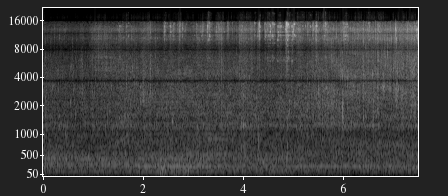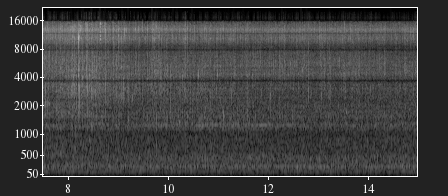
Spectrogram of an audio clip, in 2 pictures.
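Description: Gray water drains in a steady trickling rush from the open tank valves of a 1994 Ford E-350 Millennium RV, a constant low wash with a faint engine-like hum beneath it.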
